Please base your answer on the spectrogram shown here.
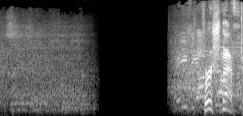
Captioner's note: pa announcement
